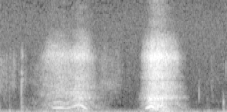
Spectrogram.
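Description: Two quick sneezes, each a sharp voiced burst of air; a normal reflex.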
